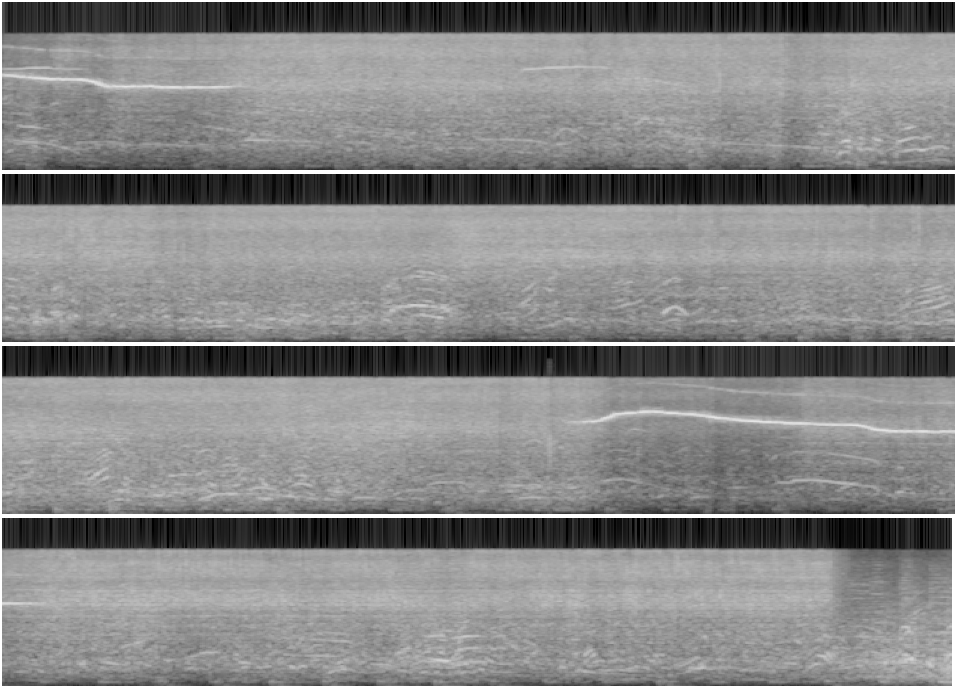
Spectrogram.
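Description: Castillo firework tower burning: a steady loud hiss of spark fountains and spinning fire-wheels, with crowd voices beneath. Twice, near the start and again about two-thirds of the way through, a high whistle falls in pitch over about two seconds.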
